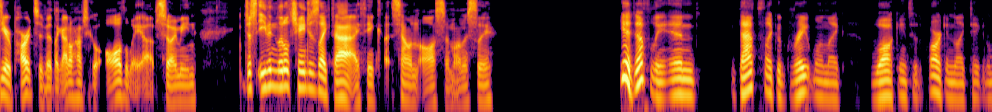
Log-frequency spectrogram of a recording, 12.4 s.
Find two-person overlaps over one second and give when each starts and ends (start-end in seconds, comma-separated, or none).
none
